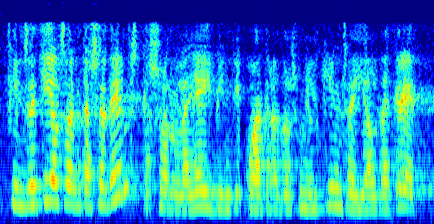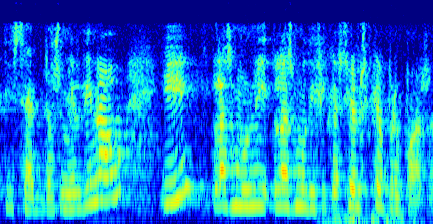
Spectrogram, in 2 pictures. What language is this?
Catalan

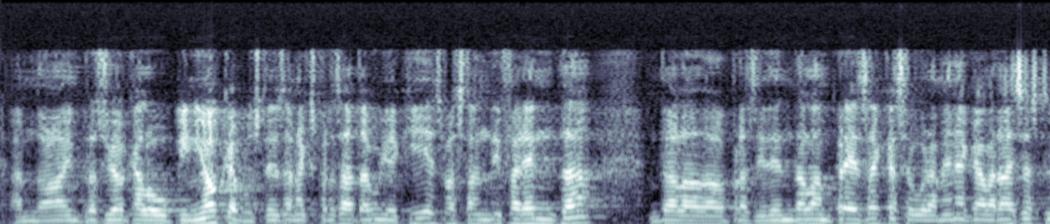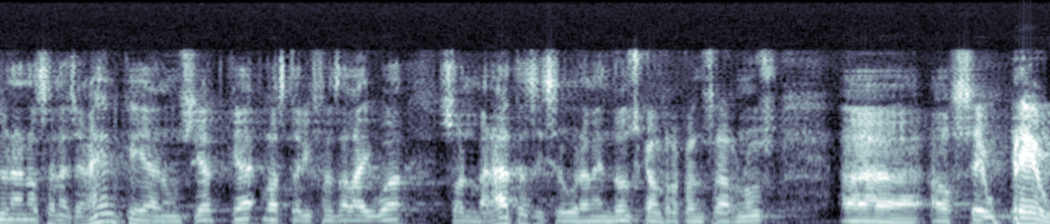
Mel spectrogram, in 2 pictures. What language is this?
Catalan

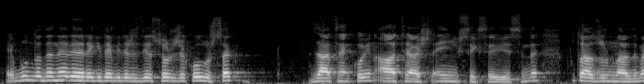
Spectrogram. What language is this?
Turkish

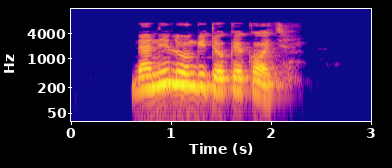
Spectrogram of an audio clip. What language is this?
Luo (Kenya and Tanzania)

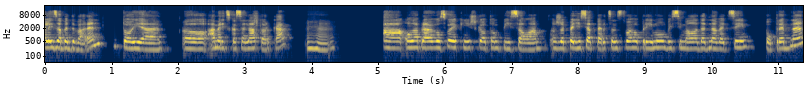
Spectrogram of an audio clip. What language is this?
Czech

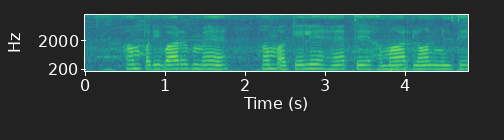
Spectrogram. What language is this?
Magahi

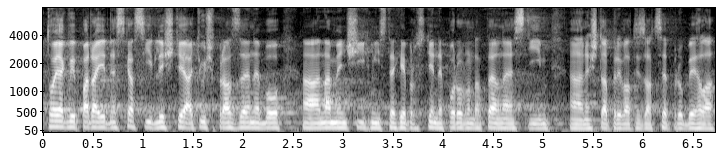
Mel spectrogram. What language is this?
Czech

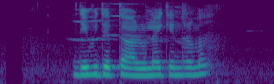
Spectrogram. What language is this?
Nepali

